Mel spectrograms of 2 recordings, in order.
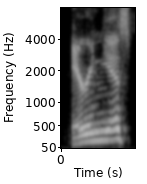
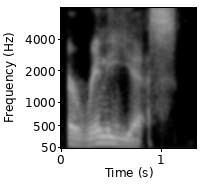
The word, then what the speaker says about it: Irenaeus: I used to call it Irenaeus, but apparently the Greek pronunciation is Irenaeus.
